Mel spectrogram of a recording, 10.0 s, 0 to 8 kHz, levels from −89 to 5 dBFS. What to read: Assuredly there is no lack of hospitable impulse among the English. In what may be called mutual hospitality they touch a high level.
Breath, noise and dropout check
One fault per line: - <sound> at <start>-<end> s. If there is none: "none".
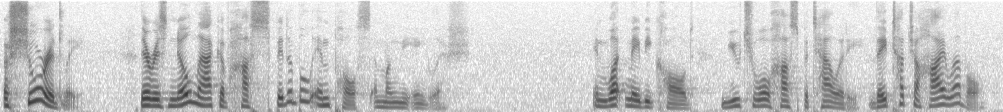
none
